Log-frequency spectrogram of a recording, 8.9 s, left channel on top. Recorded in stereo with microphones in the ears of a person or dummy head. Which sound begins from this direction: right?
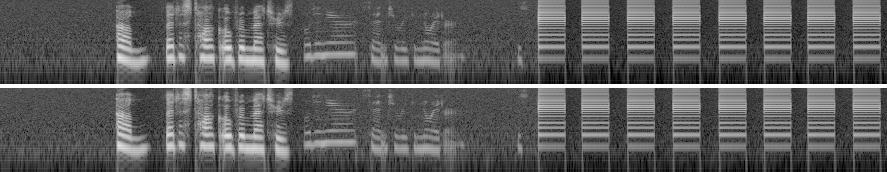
A woman speaking, at 1.2 s.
